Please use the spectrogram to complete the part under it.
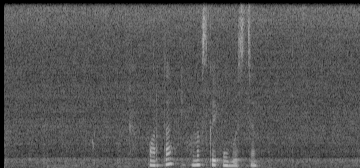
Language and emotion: Russian, neutral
